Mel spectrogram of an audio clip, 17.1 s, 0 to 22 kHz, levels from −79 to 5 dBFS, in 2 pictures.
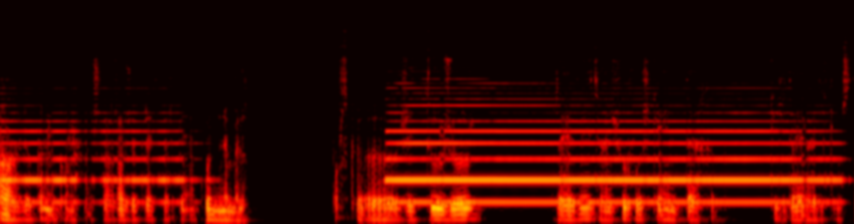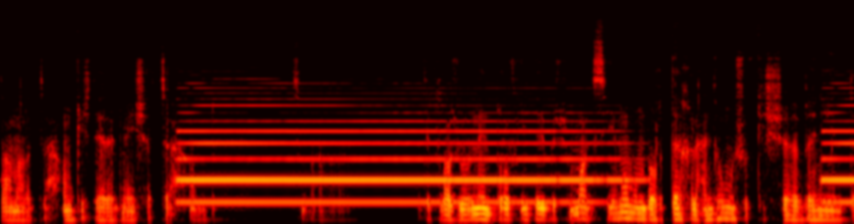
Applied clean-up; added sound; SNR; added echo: neural mask model RNNoise.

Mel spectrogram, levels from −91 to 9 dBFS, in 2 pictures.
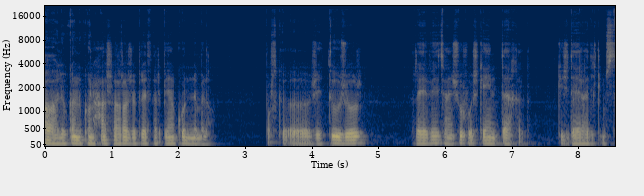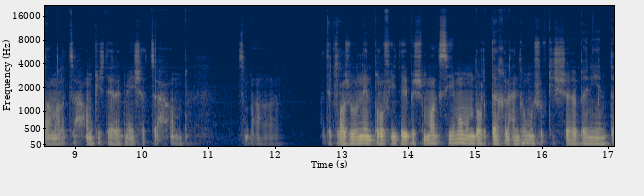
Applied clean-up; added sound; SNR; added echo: none; none; none; none.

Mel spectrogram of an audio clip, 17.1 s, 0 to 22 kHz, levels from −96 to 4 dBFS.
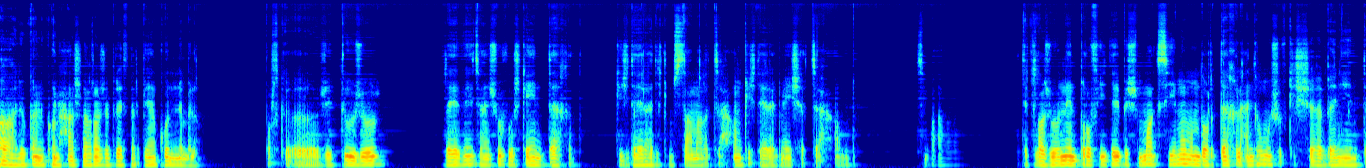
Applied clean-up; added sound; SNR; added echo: neural mask model DeepFilterNet 3.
